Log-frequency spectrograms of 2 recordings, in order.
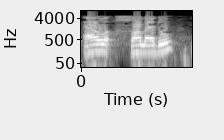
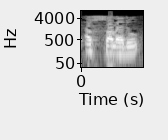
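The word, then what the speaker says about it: as-samadu (الصمد): You don't say al-samadu, you say as-samadu, and like this.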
